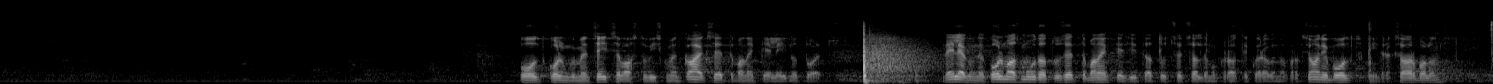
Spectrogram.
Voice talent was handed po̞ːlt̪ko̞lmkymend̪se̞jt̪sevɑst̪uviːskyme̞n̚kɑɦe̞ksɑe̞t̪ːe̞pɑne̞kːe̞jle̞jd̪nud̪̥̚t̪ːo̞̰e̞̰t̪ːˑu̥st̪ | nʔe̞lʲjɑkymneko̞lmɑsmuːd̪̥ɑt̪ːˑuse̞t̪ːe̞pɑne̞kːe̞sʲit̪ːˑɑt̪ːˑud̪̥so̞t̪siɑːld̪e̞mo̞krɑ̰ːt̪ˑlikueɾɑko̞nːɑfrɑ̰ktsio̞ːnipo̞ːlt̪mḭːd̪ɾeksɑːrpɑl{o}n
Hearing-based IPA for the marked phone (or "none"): u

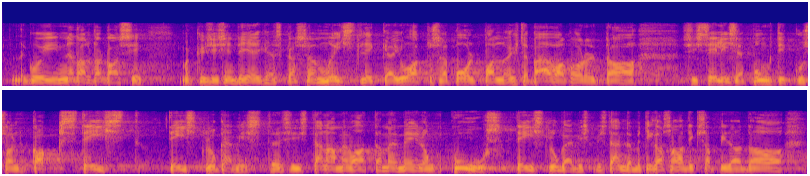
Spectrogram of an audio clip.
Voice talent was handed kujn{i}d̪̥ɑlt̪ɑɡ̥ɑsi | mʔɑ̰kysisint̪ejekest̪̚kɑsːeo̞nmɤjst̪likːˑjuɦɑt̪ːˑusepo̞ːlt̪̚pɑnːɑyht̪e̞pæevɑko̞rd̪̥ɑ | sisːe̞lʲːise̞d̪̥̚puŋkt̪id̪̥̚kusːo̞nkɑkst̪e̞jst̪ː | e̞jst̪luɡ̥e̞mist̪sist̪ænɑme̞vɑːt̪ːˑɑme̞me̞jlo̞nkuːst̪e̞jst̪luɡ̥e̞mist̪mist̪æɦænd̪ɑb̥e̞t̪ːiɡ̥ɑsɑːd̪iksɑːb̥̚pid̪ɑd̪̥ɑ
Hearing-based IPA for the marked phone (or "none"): æ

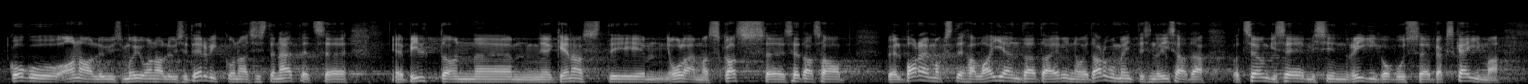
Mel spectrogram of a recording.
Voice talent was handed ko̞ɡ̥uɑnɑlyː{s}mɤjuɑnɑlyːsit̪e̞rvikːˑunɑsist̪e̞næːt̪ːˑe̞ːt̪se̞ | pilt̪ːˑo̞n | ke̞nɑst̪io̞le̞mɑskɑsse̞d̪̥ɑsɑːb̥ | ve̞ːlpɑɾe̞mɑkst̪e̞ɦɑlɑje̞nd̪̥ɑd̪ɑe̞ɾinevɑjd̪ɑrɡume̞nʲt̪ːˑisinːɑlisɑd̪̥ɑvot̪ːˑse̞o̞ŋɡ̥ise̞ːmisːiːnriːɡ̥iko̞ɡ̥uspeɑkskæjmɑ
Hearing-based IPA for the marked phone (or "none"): s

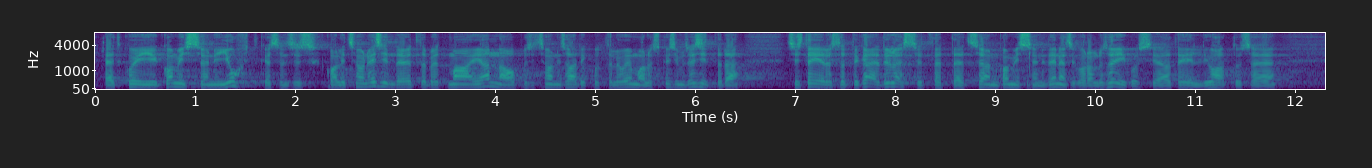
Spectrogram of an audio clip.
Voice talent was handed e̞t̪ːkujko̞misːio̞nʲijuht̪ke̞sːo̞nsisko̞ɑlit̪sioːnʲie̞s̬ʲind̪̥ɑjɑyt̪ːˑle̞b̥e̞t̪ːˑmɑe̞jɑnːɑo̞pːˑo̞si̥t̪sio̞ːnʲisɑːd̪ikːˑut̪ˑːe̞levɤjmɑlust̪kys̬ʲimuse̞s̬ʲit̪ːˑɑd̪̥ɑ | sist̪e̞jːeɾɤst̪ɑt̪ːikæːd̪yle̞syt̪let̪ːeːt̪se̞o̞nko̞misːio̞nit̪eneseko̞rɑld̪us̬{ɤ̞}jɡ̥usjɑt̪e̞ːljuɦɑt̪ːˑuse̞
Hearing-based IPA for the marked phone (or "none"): ɤ̞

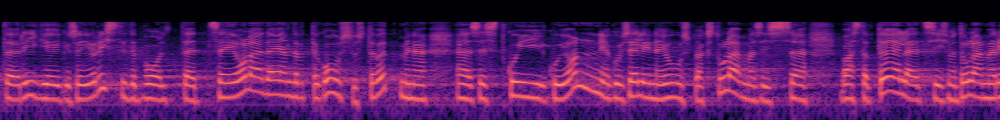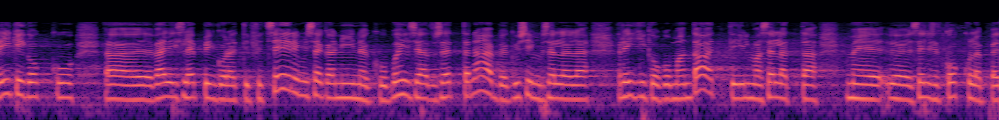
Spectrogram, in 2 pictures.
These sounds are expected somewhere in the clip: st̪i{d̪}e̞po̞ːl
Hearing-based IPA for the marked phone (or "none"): d̪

